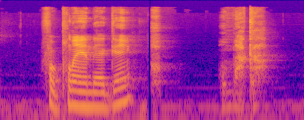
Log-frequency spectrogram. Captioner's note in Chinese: 喘氣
